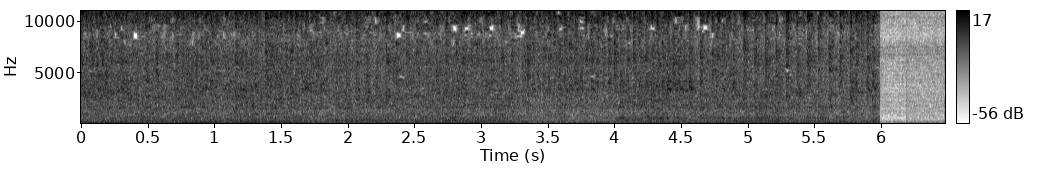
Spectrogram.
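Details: Old snowblower's small single-cylinder engine after a drive-belt replacement, chugging at a steady, even idle with no knocks or squeals; running normally.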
